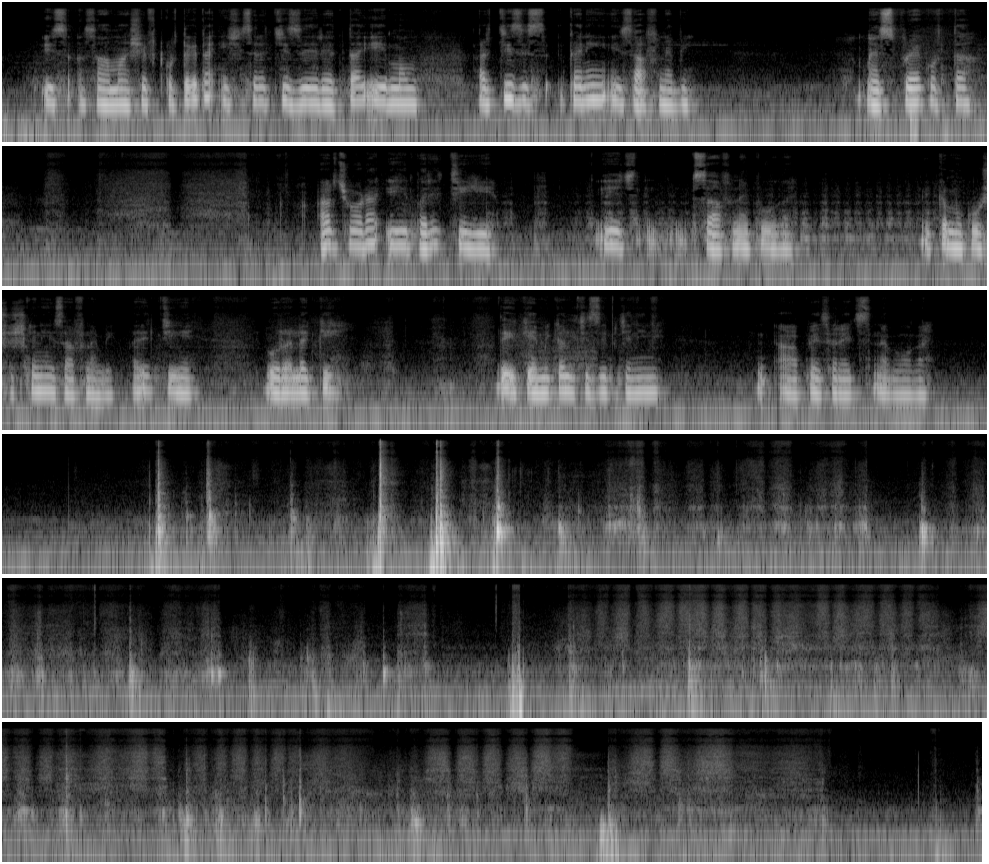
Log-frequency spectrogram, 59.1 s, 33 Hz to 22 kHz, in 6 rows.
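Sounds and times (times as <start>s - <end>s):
cloth rubbing wooden shelves: 10.3s - 12.7s, 44.9s - 57.6s.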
